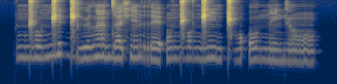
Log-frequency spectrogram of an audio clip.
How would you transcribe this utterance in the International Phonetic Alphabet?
ŋ͡ǁoŋ͡ǁɨ ɡ͡ǁɨ lɛ̃ dɛxʲẽ reʔõŋ͡ǁɔ ŋ͡ǁĩɡ͡ǁɔ̃ʔo n̪ĩ ɡʲõ

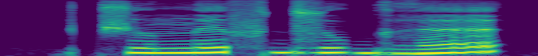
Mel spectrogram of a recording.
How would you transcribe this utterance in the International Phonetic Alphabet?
t͡ʃɯn̪ef d͡zuɡʱɛ

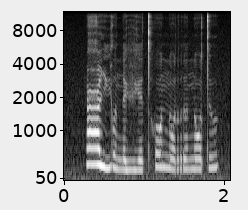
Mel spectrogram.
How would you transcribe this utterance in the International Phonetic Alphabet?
ʕi jɤnɛ vʲɛt̪ʰɔ nɔrɤnɔtɯ

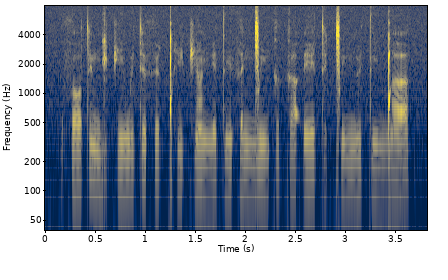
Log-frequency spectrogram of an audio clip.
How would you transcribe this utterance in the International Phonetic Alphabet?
θɔtʏŋɡi t͡ʃĩwʉtʏ θʏǃʰi t͡ʃãŋetĩθɛ ŋ͡ǀĩkəka ʔetʏǀĩŋʉ tĩŋ͡ǃa

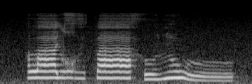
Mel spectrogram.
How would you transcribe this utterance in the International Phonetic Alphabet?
lˠaː˦lʲ ʁʷɛ̤˦paː˦hu˧ ʎõ˦wuː˨

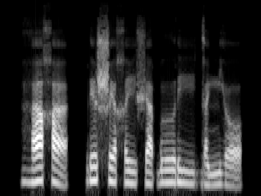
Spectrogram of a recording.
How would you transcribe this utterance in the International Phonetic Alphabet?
ɦaχa | ɾɪ ʂɪχiːʃa ɓʊːɾiːɡa mʲɔ

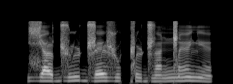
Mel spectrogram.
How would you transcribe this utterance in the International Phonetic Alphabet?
ʑa ɖ͡ʐʉ ɖ͡ʐɛʐuǁʉɖ͡ʐã ŋ͡ǁɛ̃lʲɛ̃

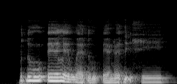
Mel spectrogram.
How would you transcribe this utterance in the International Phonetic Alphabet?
ɗuː˥ʔɪː˥lɪ˧ wɛ˧ɗu˩ʔe˧ ɳɪ˥ɗḭ˩hiː˧

